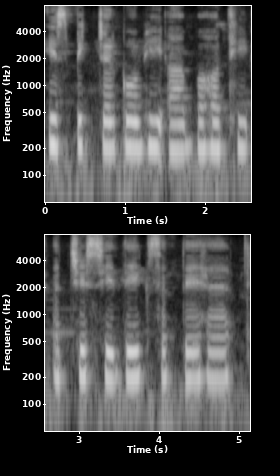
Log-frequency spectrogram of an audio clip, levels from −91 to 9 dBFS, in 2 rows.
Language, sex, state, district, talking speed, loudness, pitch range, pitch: Hindi, female, Himachal Pradesh, Shimla, 140 wpm, -16 LUFS, 190-200 Hz, 195 Hz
